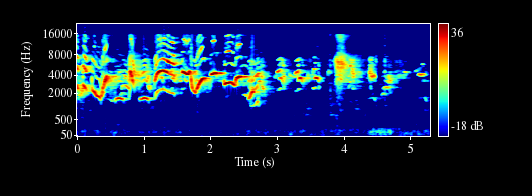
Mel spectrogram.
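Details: Oriental magpie-robin song played to call in other magpie-robins: fast, varied whistles sweeping up and down in rapid succession, then scattered sharper chirps with quieter gaps toward the end.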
